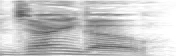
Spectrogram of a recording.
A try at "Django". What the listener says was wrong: It's Django. The D is silent.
